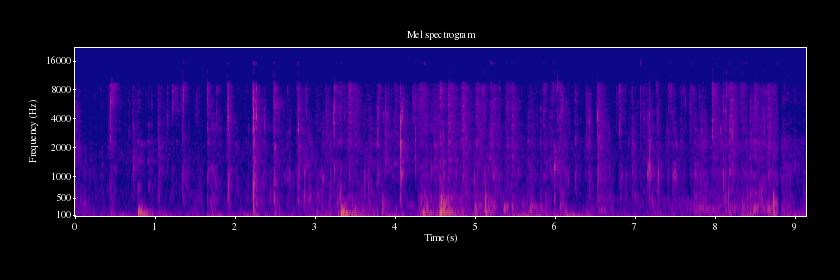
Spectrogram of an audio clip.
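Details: Miniature Dachshund Loulou dreaming in her sleep gives three low, muffled huffs or woofs at irregular intervals, over constant faint clicking and shuffling indoors.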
